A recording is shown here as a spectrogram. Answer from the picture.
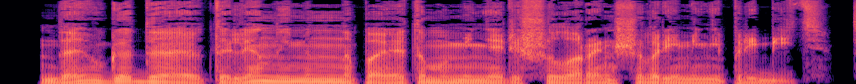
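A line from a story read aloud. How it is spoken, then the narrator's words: Plain question. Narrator (Russian): спросил я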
